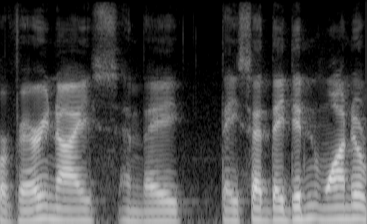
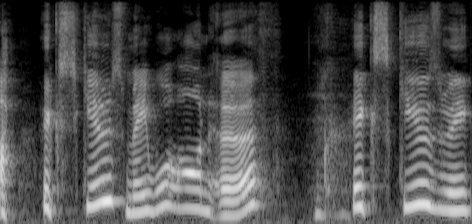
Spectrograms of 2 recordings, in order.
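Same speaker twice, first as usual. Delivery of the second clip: bad fake Australian accent, very high, angry; 12 semitones higher than usual. Describing someone super pissed in Australia, the speaker imitates her in a bad Australian accent. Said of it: "I can't really do an Australian accent".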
